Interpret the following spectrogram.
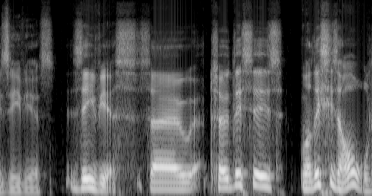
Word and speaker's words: Xevious: How do you pronounce it? I'd say Xevious.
